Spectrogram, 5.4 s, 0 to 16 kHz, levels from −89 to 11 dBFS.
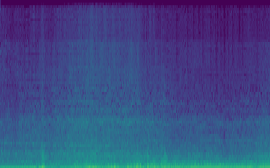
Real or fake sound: fake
